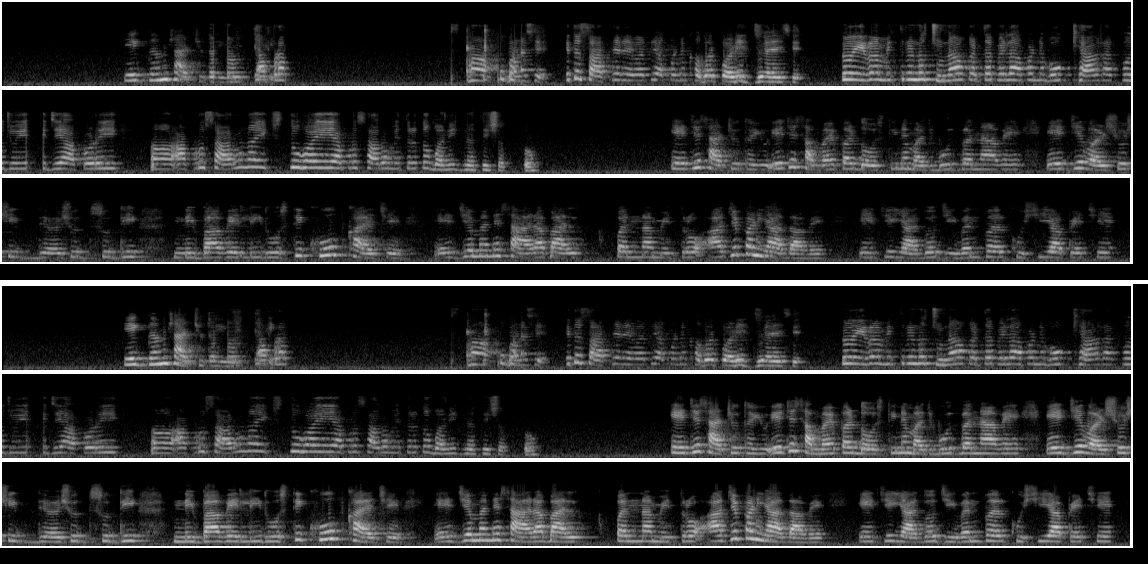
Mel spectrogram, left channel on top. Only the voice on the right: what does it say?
એકદમ સાચું થયું
એ
એ જે સાચું થયું એ જે સમય પર દોસ્તીને મજબૂત બનાવે એ જે વર્ષો સિદ્ધ શુદ્ધ સુધી નિભાવેલી દોસ્તી ખૂબ ખાય છે એ જે મને તારા બાલપન ના મિત ત્રો આજે પણ યાદ આવે એ જે યાદો જીવન ભર ખુશી આપે છે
